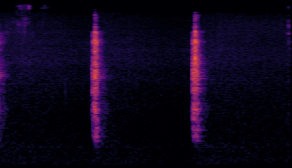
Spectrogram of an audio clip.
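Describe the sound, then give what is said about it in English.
A clock ticks steadily, crisp single clicks spaced about a second apart, clear against a quiet, nearly silent background with no voices. “Stop the clocks.”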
